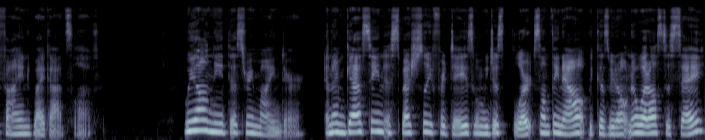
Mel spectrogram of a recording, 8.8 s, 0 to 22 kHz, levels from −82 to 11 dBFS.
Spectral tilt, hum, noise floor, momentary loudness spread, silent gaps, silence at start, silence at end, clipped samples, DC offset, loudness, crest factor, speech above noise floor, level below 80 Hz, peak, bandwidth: -4.5 dB/octave; none; -77 dBFS; 14 LU; none; 0.1 s; 0 s; under 0.1%; under 0.1%; -22 LUFS; 16 dB; 56 dB; -62 dBFS; -6 dBFS; 17 kHz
